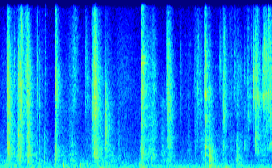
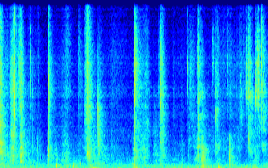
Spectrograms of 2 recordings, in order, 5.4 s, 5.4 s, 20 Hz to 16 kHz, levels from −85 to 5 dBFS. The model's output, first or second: second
